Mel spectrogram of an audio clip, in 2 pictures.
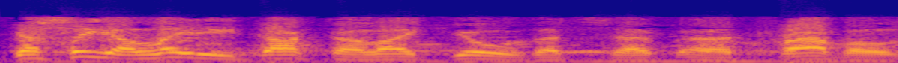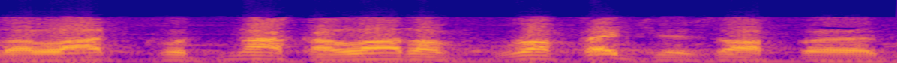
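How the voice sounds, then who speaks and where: A man's voice: mid-range voice, lively intonation, normal speed, lightly acted. An actor playing a naive, self-important, prim man in 1940s radio comedy, speaking with stiff, earnest formality. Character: naive, self-important, prim male would-be detective courting a lady. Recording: muffled 1940s radio recording.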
